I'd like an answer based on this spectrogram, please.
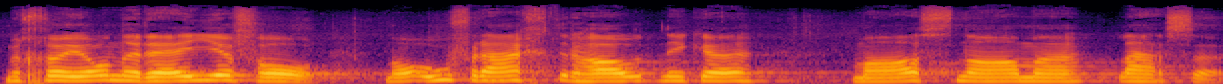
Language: Swiss German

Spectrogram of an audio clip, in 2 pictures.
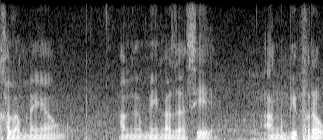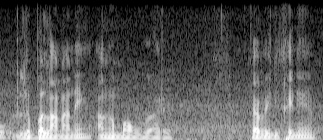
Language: Bodo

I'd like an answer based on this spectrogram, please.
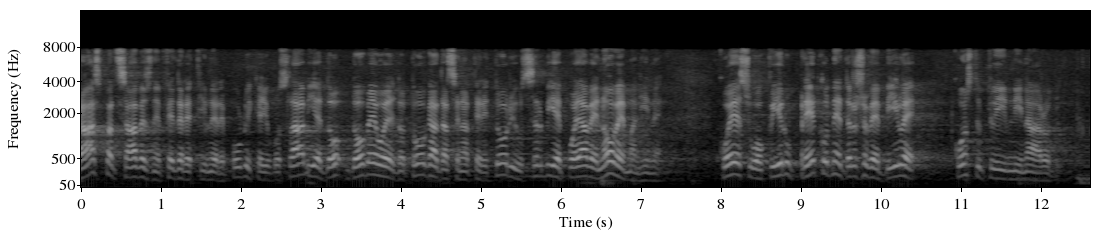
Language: Serbian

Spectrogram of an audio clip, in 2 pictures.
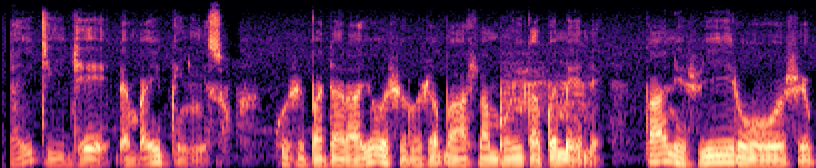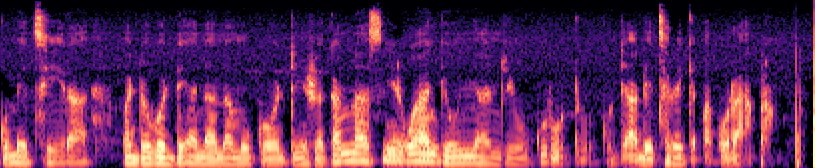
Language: Ndau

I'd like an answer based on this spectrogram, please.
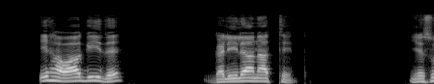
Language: Dawro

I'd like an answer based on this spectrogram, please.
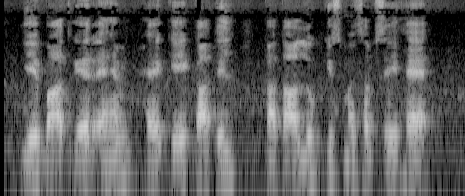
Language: Urdu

